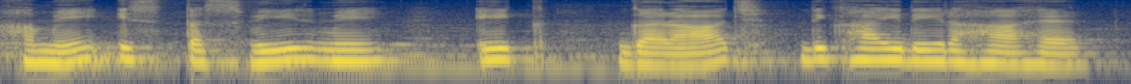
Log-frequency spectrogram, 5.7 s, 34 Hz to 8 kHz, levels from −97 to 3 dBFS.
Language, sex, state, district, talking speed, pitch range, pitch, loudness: Hindi, male, Bihar, Patna, 105 wpm, 130-170 Hz, 150 Hz, -13 LUFS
